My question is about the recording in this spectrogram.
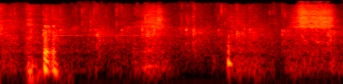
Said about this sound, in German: Ja, ja, ja, jetzt, jetzt, jetzt klatschen sie.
